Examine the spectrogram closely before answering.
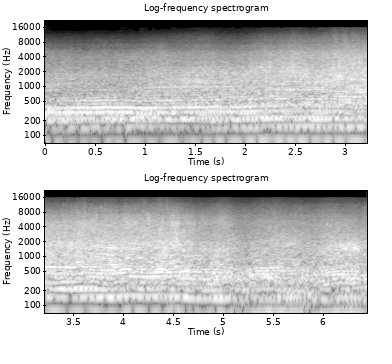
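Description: Several motorcycle engines roar loudly and drone around a track.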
